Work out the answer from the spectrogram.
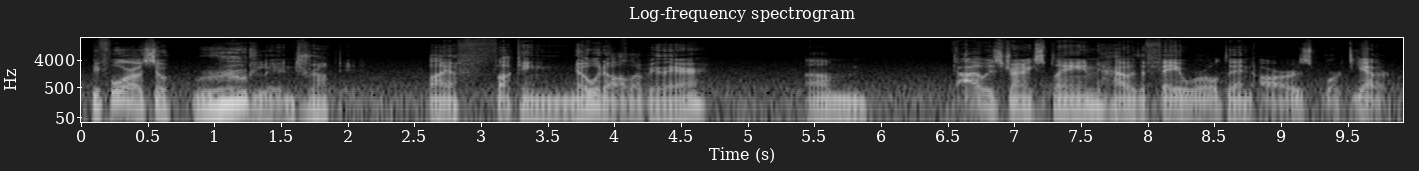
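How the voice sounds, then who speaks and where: A man playing a lively, sweary vampire hunter mentor. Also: lowish voice, normal speed, a little hiss or hum. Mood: mock annoyed. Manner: sweary, teasing, rambling explanations. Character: gruff, wry vampire hunter, grumpily fond mentor. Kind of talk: conversational audio roleplay acting.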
